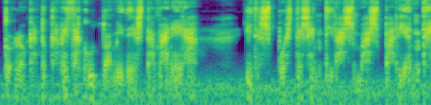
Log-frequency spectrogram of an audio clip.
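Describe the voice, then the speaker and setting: A man playing an exhausted, gently protective traveler near death in a storybook reading, murmuring slowly in a low, breathy, gravelly voice. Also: whispered, lightly acted. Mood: weary, tender. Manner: slow, halting, tender. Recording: clearly noisy recording.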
